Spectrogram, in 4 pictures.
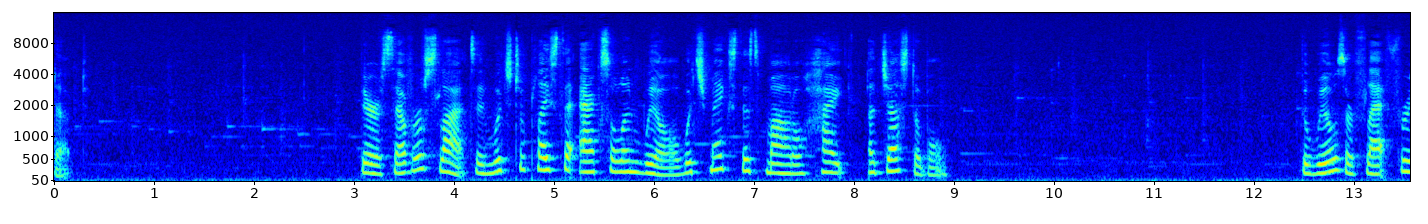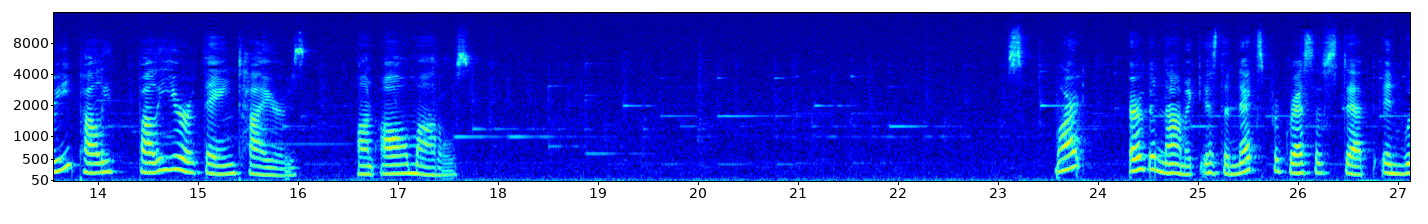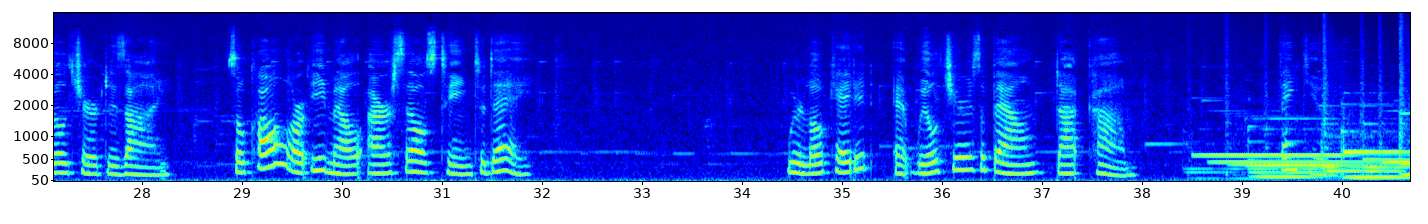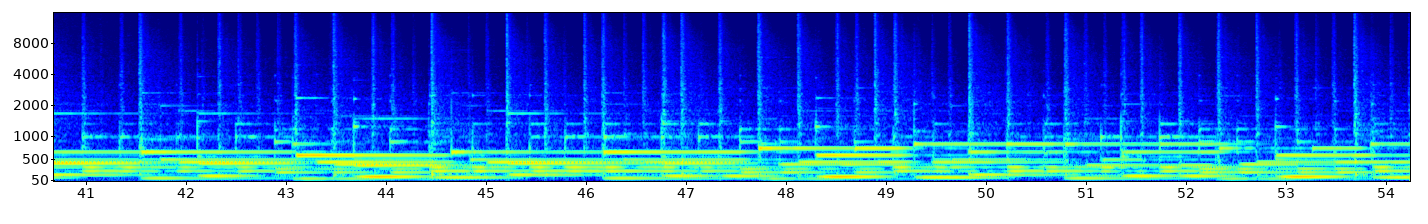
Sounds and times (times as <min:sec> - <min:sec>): Vibraphone: 0:17.3 - 0:22.6, 0:38.0 - 0:54.2.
